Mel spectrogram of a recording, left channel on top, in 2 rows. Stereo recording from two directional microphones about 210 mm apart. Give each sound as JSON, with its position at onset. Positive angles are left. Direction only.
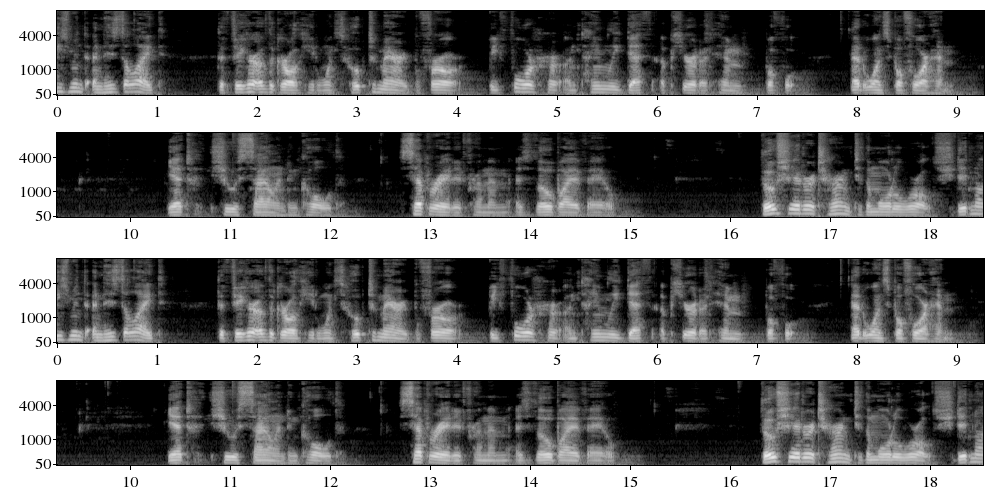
{"t": 0.0, "sound": "speech", "side_deg": -35}
{"t": 10.3, "sound": "speech", "side_deg": -35}
{"t": 16.3, "sound": "speech", "side_deg": -40}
